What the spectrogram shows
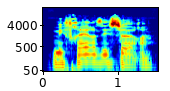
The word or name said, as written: freres et soeurs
